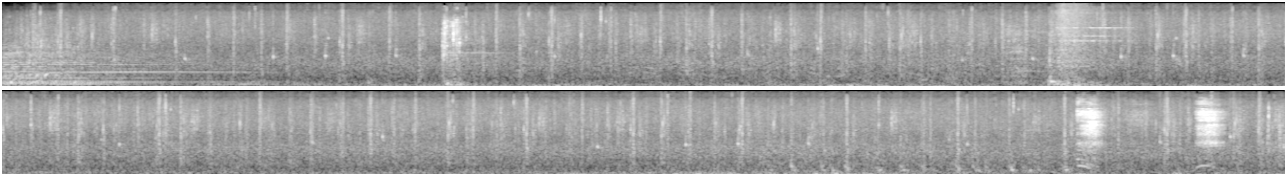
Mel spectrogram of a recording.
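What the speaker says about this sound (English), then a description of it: "Tis raining. The weather may yet turn fierce." Steady rainfall patters across an outdoor scene in the video game Dragon's Dogma II, a dense, even hiss throughout with a couple of brief louder knocks and no talking.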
